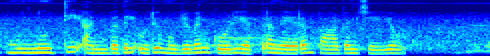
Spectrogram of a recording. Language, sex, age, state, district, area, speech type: Malayalam, female, 18-30, Kerala, Idukki, rural, read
